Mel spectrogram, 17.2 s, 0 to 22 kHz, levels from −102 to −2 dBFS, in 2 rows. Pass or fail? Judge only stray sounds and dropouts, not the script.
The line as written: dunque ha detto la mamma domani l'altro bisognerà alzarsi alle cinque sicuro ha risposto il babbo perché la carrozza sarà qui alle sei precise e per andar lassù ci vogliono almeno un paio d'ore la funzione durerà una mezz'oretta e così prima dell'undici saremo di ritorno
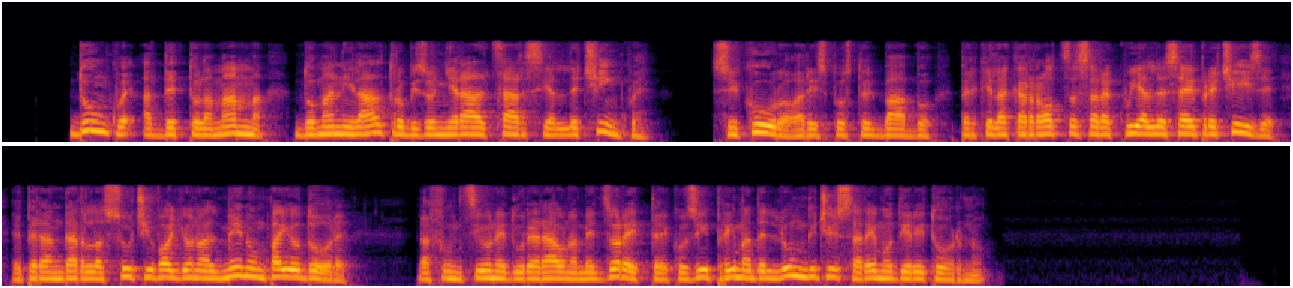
pass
